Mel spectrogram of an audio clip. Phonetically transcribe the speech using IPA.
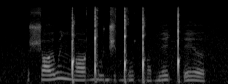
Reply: ʃɒə̯wɨ ŋ͡ǃɒ ɡ͡ǃud͡ʒəɡ͡ǃoɡ͡ǃɒ be ǃʼeə̯

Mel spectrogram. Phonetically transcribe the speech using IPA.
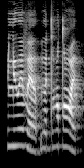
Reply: lʲu˦ɪ̯vɛː˨ə̯ɓɨ˧ə̯ dʱə˦dˤo˦˨ɪ̯

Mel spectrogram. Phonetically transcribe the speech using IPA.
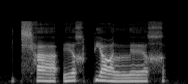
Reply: t͡ɕʰaːʔeχ pʲɑlːɛχ

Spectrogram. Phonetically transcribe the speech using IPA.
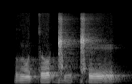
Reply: ðõtɤɡ͡ǁe ǁe

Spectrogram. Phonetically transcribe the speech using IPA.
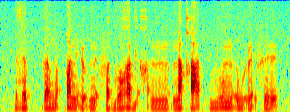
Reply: zəkːɐ vṵqunḛ ɭṵnə̰ fɐɡuʁɐɡḛ χə̰nːɔ̰nəqʰɐ | ʎu nə̰vṵ ɭḛfʏ

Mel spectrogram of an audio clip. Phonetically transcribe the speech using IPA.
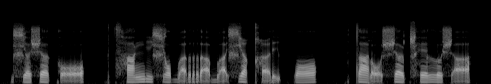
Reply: ɕɜ˩˧ʃɜ˧˩˧ kɔ̰˧˩˧ | t͡sʰa˩˧ŋi˧˩˧ ɕɔ˩˧ba̰˩˧ra̰˧˩˧ ba̰˩˧ɕi˧˩˧ qʰḭ˩˧ɾḭ˧˩˧pːɔ˩˧ | ta˧˩˧ɾɔ̰˧˩˧ ʃɜ˧˩˧ ʈ͡ʂʰe˩˧lːʊ˩˧ʃa̰˩˧

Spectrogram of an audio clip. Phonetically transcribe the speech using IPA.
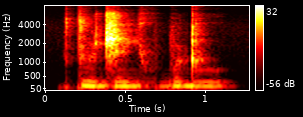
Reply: tɯɖ͡ʐe jo̤bo ɖu

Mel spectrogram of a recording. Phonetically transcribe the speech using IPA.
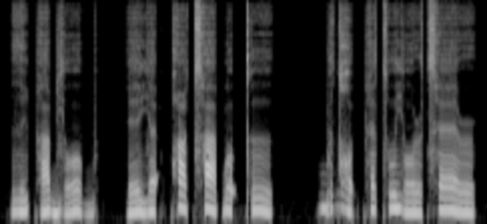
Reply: ði˩˧˩pʰa˩˧˩ bjo˩˧˩b | e˩˧˩jɛ˦˥ʔ qʰu˥˨t͡sʰa˥˨ɓo˥˨ʔkʼɯ˥˨ | bɯ˦˥dʁʷi˩˧˩ʔpʰɛ˦˥tʰu˦˥ jo˩˧˩ɹ t͡sʰɛ˥˨ɹ

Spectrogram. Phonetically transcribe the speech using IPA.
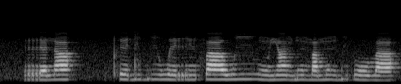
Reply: rɛ˨na˦ | pʰe˨di˨biː˨ we˨rĩ˨faː˦ wiː˦βũ˨jã˦ ɡ͡bũ˦˨ma˦mũ˦ ɡ͡bi˦ɓoː˦βa˦

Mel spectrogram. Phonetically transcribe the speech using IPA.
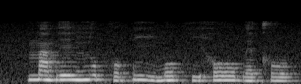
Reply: mã˦beː˦ŋɲo˦ pʰo˨k͡piː˦˨mo˦pʰi˨ hoː˦bɛ˨ kʰo˦

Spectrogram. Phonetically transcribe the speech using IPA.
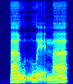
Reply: a˧˥˧wṵ˦˥ wɛ̰˥˩ma˨˥

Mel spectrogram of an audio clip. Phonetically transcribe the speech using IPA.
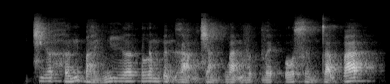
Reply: t͡ɕi˧ə̯ hə˨˦nɓa̤˨˩jɲi˧ə̯ | lə˧mɗə̰˧˨nɣa˧˩m t͡ɕa̤˨˩nkwa̰˧˨n və˨˩t̚ vɛ˨˩t̚ʔo˨˦ sə̤˨˩nt̪a̰˧˨wɓa˦˥t̚

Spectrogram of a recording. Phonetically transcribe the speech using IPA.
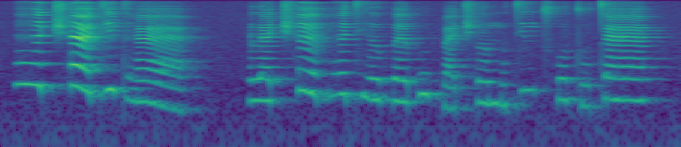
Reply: ɦɛ˥t͡ʃʰæ˥˧ dʲe˥dʱæː˧˩ | læ˧t͡ʃʰɛː˥˧ bʱɛ˥˧tʲɦəː˧ pɛː˧pu˥˧pæ˩˧t͡ʃʰəː˧ mu˩˧tʲu˥mt͡sʰo˧tu˩˧ tæː˥

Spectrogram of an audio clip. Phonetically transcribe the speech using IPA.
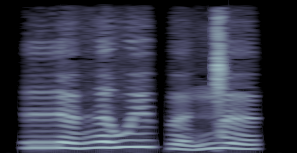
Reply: rɵ˥˧ɦə˥ wʉ˥pɵ˧˩ ŋ͡ǀɵ˥˧

